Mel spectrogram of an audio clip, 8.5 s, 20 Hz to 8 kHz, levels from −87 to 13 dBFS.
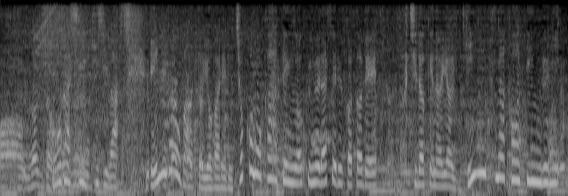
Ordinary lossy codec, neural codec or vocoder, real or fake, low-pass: none; codec, 16 kHz, 8 kbps, FreqCodec, smaller model; fake; 7.2 kHz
